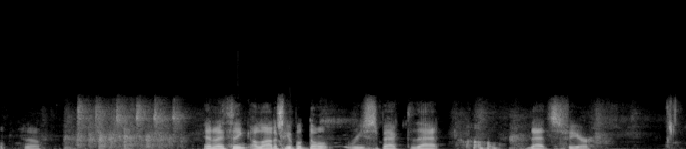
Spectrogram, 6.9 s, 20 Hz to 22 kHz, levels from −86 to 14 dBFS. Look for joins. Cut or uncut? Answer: uncut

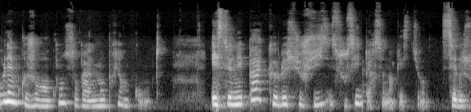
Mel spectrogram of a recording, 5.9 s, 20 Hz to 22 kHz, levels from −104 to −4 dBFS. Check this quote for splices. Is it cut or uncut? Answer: cut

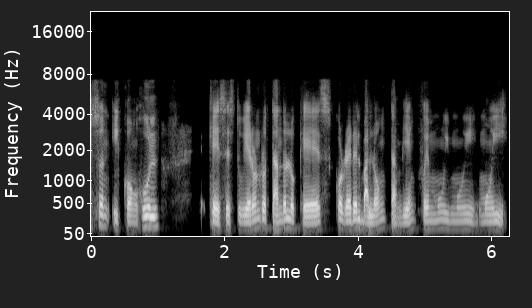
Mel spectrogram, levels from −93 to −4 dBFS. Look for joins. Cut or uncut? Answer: uncut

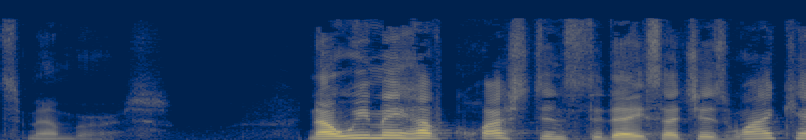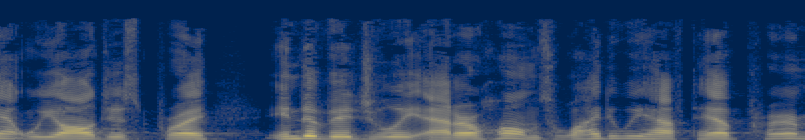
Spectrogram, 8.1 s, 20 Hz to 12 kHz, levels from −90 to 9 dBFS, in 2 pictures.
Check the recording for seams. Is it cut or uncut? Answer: uncut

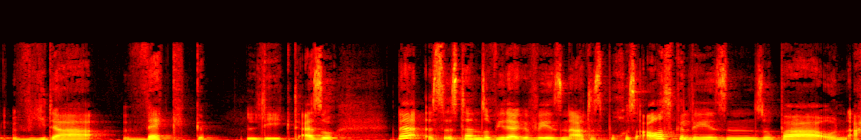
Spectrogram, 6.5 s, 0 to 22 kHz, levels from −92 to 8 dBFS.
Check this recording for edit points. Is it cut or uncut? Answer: uncut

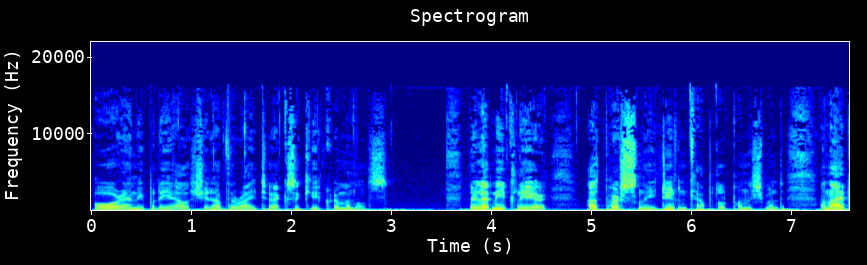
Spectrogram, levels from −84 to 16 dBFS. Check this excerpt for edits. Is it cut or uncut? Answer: cut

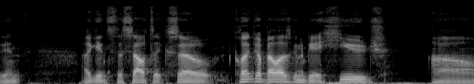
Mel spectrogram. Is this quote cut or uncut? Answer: uncut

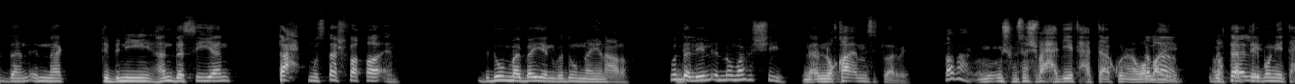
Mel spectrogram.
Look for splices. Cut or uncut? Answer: uncut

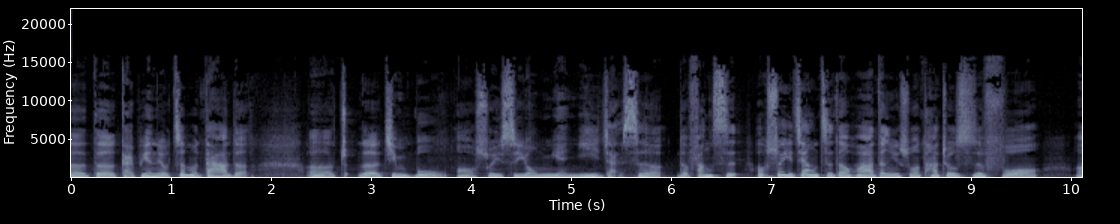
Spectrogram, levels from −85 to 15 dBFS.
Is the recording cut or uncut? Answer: cut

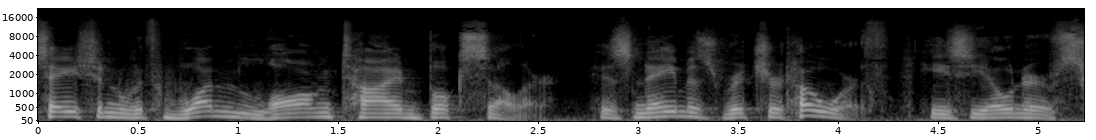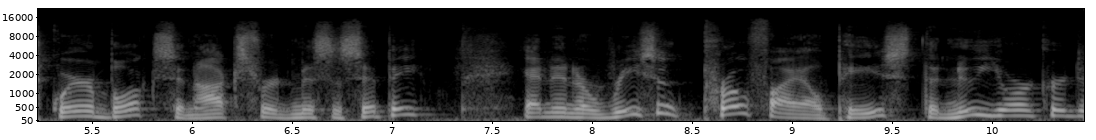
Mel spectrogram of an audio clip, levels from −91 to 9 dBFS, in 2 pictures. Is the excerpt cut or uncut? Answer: cut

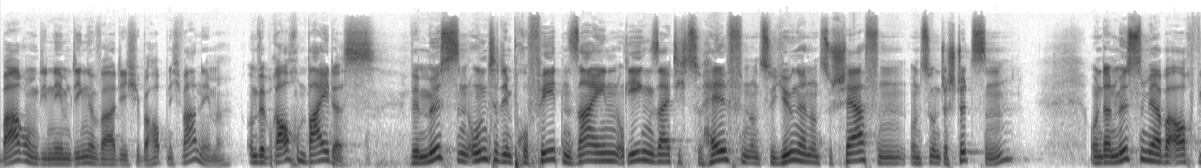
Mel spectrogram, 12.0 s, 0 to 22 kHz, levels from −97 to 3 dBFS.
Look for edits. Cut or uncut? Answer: cut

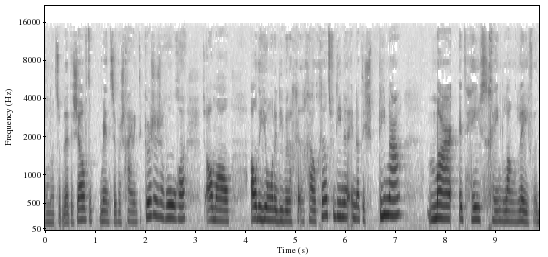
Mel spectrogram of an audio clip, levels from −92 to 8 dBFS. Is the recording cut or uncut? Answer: uncut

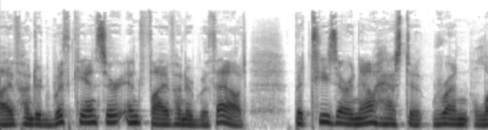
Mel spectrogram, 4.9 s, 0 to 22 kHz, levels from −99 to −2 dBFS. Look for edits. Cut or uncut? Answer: uncut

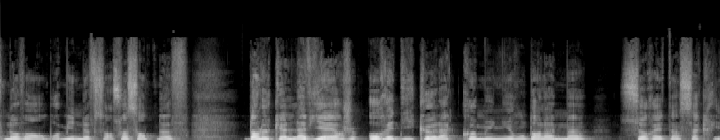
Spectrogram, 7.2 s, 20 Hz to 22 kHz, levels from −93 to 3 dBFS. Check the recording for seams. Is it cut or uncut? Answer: uncut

